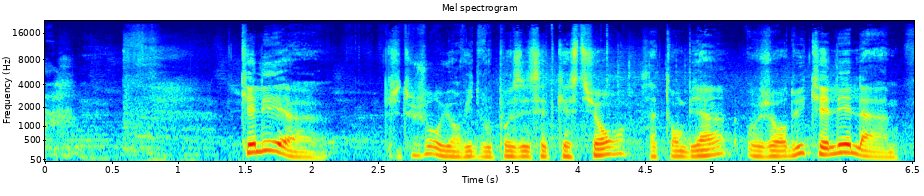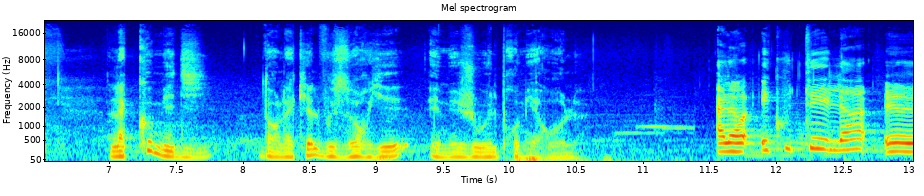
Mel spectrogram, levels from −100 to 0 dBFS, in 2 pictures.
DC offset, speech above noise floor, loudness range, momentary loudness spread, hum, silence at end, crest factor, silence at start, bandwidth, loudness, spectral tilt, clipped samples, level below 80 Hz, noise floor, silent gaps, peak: under 0.1%; 25 dB; 9 LU; 21 LU; none; 0 s; 20 dB; 0 s; 19 kHz; -24 LUFS; -6 dB/octave; under 0.1%; -50 dBFS; -48 dBFS; none; -4 dBFS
